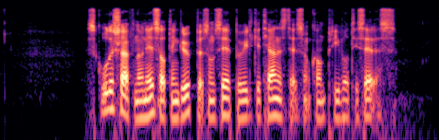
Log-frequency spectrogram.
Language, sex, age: Norwegian, male, 33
